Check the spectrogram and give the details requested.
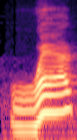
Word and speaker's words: where: Where were you? Onde você estava? Prestem atenção nessas duas palavrinhas aí. No pronome interrogativo eu digo where. Essa pronúncia é where. Mas o outro é were.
